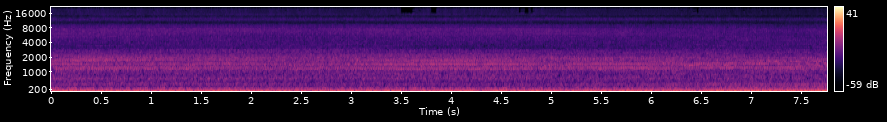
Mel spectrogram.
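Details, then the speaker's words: Restored 1990 Chevrolet Suburban V1500 Silverado 4x4, 350 TBI V8, 700R4 transmission, hood open: steady, even low rumble at idle with no misses, ticks or knocks; idles down perfectly and runs smoothly. "and let me go ahead and open the hood here while you hear it run s great idles down perfectly"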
